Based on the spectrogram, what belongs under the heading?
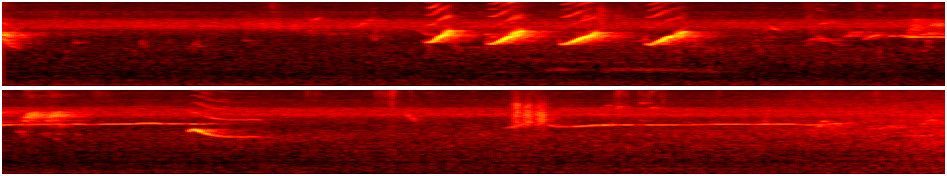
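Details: Common iora giving a short run of four rising chirps, then a single downslurred note after a pause, over faint background hum.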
